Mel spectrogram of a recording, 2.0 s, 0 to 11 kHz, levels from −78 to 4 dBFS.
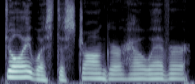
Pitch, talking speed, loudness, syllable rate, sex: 155 Hz, 155 wpm, -20 LUFS, 4.2 syllables/s, female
